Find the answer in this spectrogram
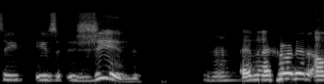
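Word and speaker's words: Żyd: used against Jews, because she read it as Zids, but the correct way to pronounce it is Zhid.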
